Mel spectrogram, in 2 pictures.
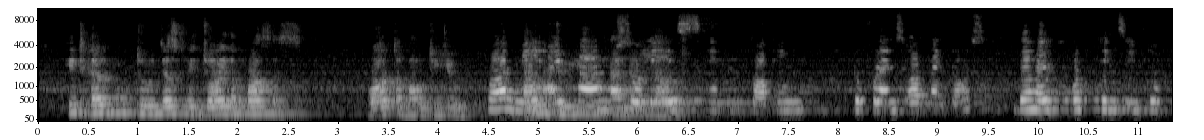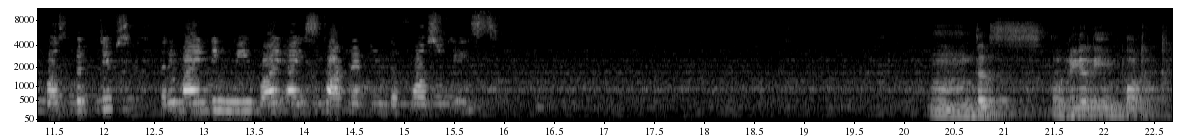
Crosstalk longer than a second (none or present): present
